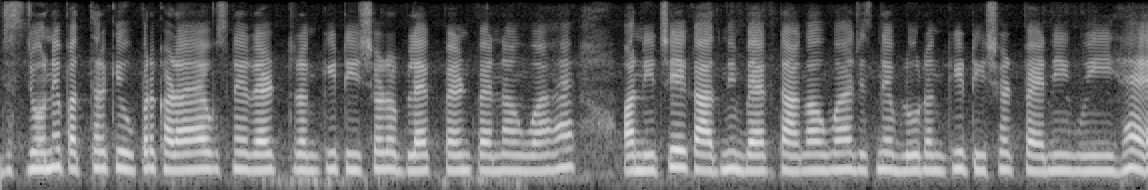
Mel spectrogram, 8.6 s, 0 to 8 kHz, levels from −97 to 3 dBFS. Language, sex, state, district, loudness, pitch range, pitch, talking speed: Hindi, female, Punjab, Kapurthala, -16 LUFS, 210-225 Hz, 215 Hz, 250 wpm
